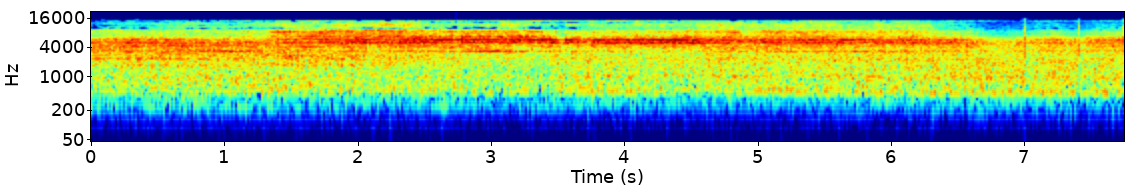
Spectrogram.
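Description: InterCity 225 express, a Class 91 electric locomotive with Mk4 coaches, passing close by at speed. It makes a steady, loud rush of wheels on rail with thin high-pitched tones over it.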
